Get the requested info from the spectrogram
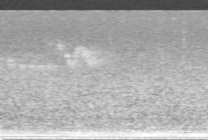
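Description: A steady low hum with a faint hiss beneath it.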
